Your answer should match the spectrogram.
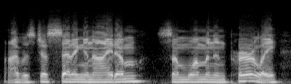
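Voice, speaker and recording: A weary son , played by a male audiobook reader, speaks in a very low, firm voice. He is guarded and plain, a working man who holds back as he talks. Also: steady tone, brisk, bright, forceful tone, no room sound, low-quality recording. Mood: defensive. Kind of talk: audiobook character dialogue.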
